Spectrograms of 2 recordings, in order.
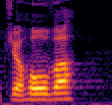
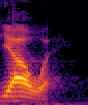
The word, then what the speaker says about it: Yahweh: I don't think it's bad to pronounce it Jehovah, as long as we understand what it goes back to. But the way a Hebrew speaker today would pronounce it is Yahweh.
